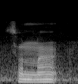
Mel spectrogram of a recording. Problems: constant background noise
